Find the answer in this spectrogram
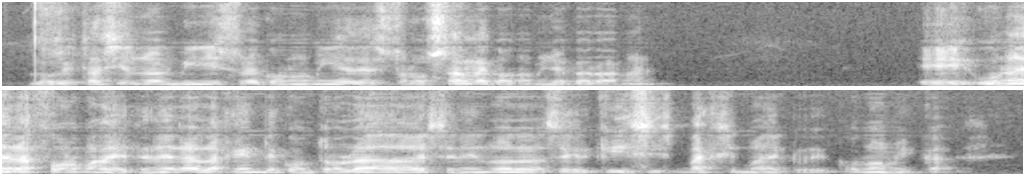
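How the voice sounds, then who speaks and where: At a moderate pace, a man talks at a fairly low pitch with ordinary pitch variation. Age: 60s. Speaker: former politician. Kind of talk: political interview. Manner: hesitant, many fillers.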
